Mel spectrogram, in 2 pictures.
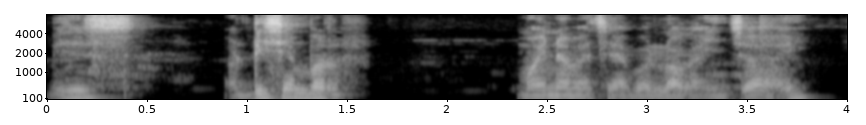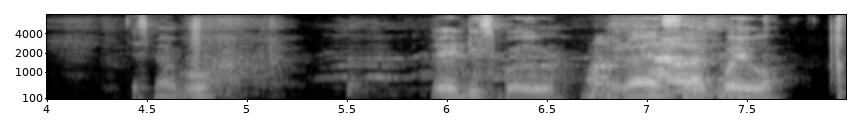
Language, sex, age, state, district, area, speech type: Nepali, male, 30-45, West Bengal, Kalimpong, rural, spontaneous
